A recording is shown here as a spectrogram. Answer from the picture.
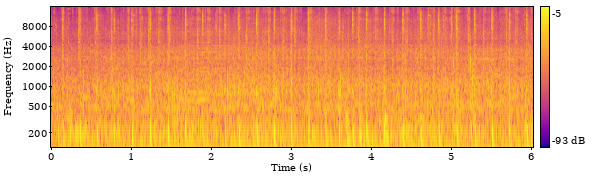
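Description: Busy-room ambience from a film soundtrack: a dense, irregular run of short clicks and knocks, such as footsteps and small objects on a hard floor, over a steady low hum.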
